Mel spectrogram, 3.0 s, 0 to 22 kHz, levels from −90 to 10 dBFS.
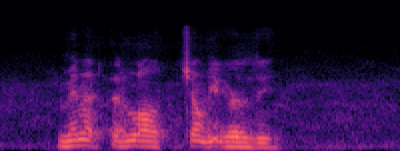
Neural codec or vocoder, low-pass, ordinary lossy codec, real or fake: codec, 24 kHz, 1 kbps, SNAC; 10.8 kHz; AAC, 64 kbps; fake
